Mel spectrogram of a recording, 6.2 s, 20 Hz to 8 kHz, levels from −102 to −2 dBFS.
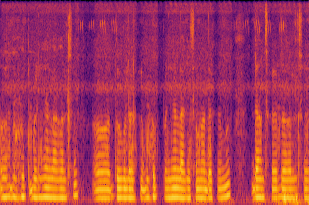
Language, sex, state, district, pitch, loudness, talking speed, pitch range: Maithili, male, Bihar, Begusarai, 130 Hz, -18 LUFS, 185 wpm, 130-135 Hz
